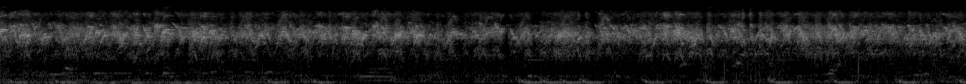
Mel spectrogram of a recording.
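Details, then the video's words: Village house sparrows, a crowd of birds keeping up a thick, steady high-pitched chatter of overlapping chirps, with faint low hum underneath. "Sparrow गौरैया अब शहर से दूर गाँवो मैं निवास करने लगी है, आवाज आपको जरूर पसंद आयेगी"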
